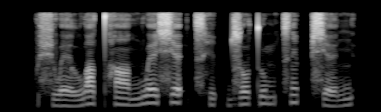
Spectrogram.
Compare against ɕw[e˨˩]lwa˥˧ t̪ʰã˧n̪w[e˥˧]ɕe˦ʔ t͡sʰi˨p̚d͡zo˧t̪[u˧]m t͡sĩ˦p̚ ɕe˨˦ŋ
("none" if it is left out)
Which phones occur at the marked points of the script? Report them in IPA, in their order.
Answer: e˨˩, e˥˧, u˧

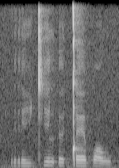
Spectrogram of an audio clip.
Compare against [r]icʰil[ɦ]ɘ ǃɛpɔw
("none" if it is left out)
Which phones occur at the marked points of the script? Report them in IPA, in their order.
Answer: r, ʔ

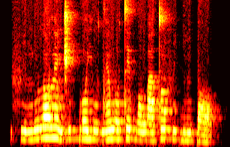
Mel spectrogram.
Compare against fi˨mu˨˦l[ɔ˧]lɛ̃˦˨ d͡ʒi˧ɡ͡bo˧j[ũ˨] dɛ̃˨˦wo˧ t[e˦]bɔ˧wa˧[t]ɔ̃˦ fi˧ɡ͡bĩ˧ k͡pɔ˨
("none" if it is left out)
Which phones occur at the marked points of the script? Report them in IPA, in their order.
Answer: ɔ˦, u˨, e˦, t

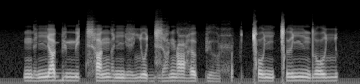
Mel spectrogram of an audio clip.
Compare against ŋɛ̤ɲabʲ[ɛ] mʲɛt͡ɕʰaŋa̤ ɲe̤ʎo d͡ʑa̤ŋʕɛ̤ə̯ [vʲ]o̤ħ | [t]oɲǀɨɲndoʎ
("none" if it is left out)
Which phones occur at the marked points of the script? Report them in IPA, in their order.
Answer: ɨ, pʲ, ǀ

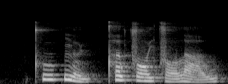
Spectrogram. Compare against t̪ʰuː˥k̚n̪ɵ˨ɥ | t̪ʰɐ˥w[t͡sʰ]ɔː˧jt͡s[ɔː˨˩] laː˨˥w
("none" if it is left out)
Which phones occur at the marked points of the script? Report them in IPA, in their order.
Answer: t͡s, ɔː˨˧

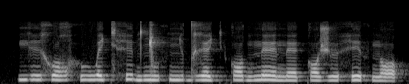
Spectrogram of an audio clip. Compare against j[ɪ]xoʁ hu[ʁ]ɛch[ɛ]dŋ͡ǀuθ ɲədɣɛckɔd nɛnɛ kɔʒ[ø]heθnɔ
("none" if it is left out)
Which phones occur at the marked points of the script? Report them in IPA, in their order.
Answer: ɪ, w, ɪ, ø

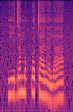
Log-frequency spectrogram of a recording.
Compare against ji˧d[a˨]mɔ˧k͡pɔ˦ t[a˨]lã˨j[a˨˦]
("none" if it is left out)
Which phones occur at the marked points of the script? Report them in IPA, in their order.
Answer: a˦, a˧, a˨˦

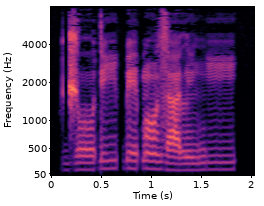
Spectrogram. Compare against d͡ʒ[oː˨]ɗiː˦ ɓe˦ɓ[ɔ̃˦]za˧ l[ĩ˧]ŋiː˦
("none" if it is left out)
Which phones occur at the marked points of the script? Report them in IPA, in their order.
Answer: oː˧, ɔ̃˦, ĩ˧

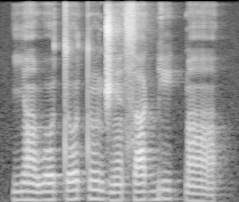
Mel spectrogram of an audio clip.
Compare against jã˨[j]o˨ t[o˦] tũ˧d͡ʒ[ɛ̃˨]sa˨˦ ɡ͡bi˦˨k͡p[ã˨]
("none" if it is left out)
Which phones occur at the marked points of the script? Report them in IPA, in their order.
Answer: w, o˨˦, ɛ̃˨, ã˨

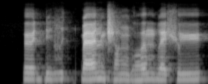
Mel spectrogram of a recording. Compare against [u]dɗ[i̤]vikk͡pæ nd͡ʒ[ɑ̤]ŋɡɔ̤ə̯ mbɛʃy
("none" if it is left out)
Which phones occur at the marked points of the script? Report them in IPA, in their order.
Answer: ø, i̤, ɑ̤

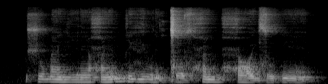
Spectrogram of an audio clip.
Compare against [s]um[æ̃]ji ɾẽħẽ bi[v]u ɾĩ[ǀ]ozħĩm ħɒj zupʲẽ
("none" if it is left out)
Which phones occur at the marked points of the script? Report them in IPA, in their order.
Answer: ʃ, æ̃, vʲ, ǀ

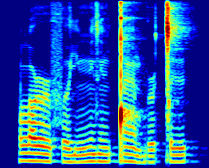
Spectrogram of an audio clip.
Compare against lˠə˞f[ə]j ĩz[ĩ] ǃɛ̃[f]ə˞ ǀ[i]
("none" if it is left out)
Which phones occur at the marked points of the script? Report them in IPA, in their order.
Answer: ə, ĩ, b, ɪ

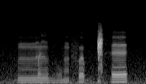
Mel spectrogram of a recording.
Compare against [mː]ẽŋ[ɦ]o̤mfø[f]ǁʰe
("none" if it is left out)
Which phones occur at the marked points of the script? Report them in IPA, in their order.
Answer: mː, ɦ, b

